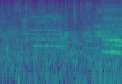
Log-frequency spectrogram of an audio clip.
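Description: Processional music playing, with a held melody note about halfway through, over the murmur of a crowd.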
